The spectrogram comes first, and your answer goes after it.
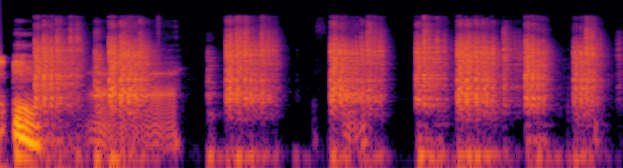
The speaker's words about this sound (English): This is good. I have not rolled a six yet. There's really something exciting about it.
